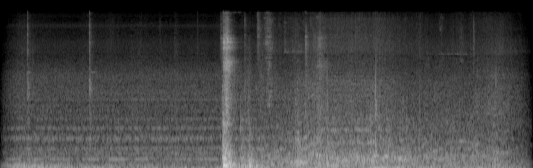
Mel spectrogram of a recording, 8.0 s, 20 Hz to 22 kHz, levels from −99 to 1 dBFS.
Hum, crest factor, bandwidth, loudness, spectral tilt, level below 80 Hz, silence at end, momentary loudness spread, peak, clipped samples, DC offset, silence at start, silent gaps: none; 26 dB; 16.5 kHz; -35 LUFS; -4.5 dB/octave; -44 dBFS; 0.05 s; 20 LU; -10 dBFS; under 0.1%; under 0.1%; 0.05 s; none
